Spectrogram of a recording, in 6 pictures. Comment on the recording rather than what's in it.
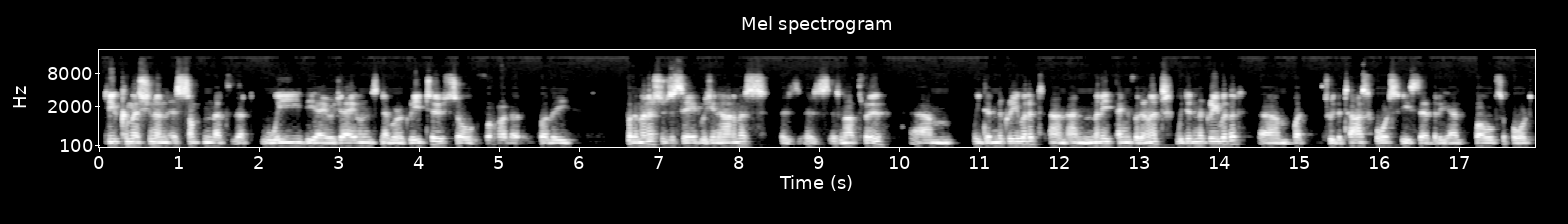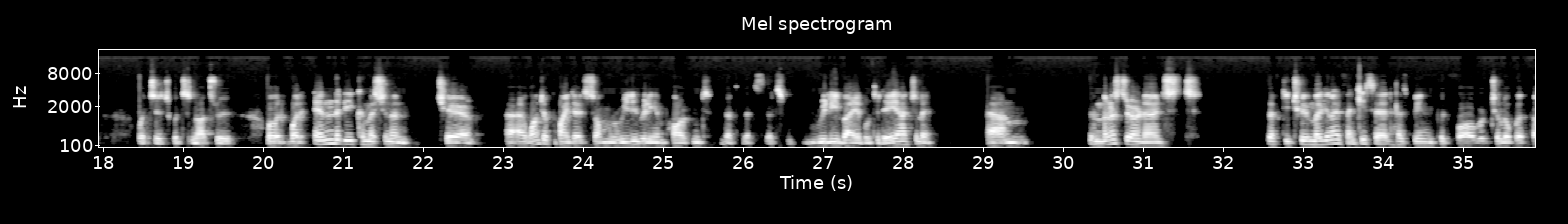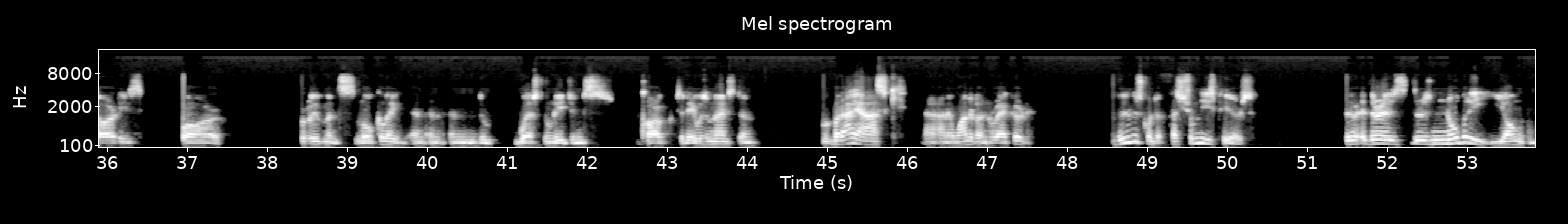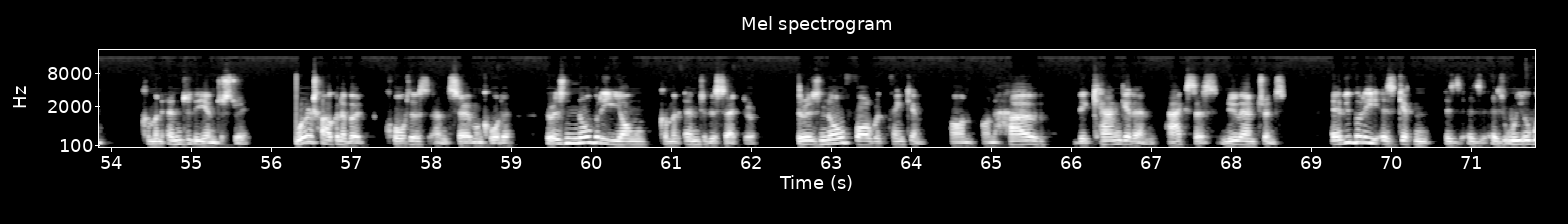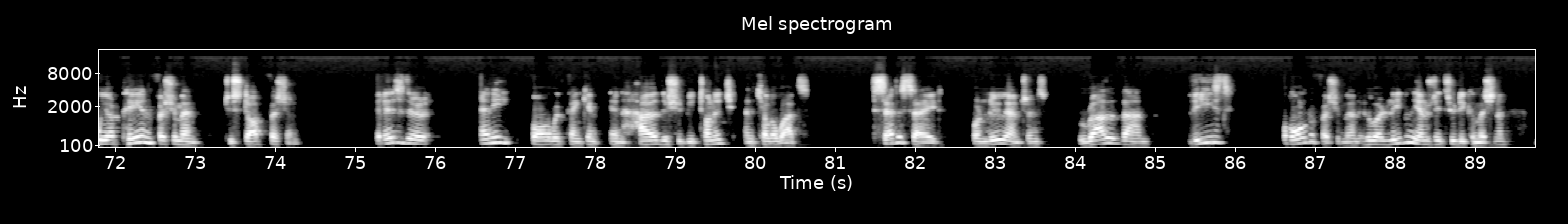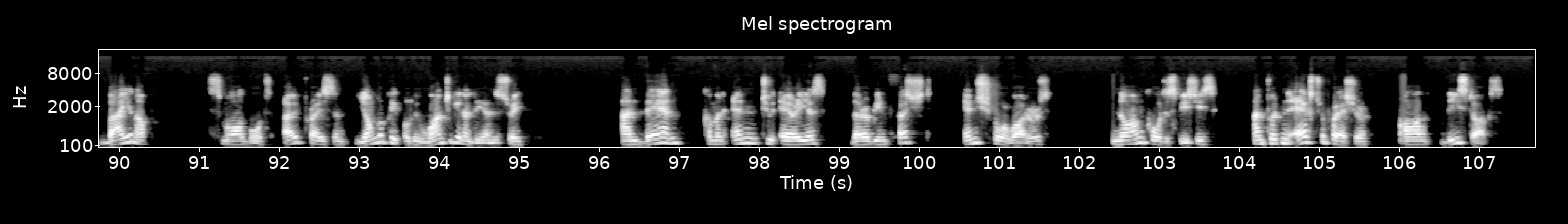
told the committee via Zoom that Minister Charlie McConalogue is announcing lots of money for piers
